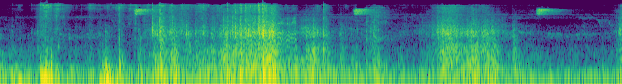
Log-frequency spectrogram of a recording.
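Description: Soft rustling and scuffling with a couple of light thumps early on, and a brief very high peep about every two seconds.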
